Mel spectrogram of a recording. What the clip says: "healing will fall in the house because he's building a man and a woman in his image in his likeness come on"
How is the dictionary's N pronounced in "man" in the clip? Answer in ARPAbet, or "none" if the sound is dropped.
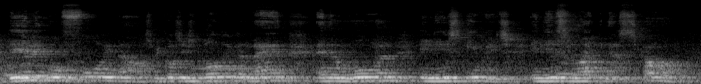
N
